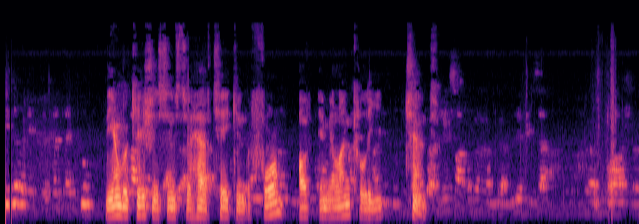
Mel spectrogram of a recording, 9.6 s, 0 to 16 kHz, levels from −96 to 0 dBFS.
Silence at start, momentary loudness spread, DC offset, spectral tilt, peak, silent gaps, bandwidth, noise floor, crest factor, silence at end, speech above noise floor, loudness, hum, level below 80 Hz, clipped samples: 0.05 s; 21 LU; under 0.1%; -6.5 dB/octave; -4 dBFS; none; 10.5 kHz; -61 dBFS; 24 dB; 0 s; 34 dB; -27 LUFS; none; -64 dBFS; under 0.1%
